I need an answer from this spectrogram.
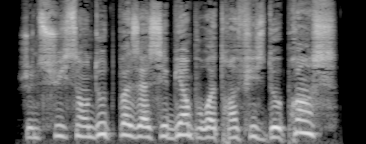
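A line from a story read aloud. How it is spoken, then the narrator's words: Sighing. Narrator (French): soupire Bambi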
